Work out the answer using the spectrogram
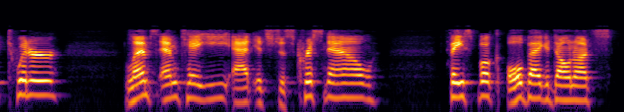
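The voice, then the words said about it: Voice sounds a little rough. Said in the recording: “apologize for my voice... my voice does sound a little different, I'm still recovering... My voice still may sound a little effed up”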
